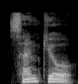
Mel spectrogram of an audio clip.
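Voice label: "sankyo", Japanese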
